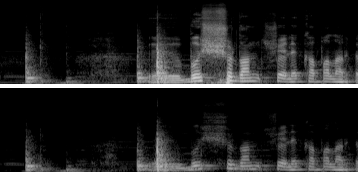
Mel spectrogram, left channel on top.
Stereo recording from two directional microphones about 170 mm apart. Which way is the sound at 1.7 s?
55° left (ahead or behind).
